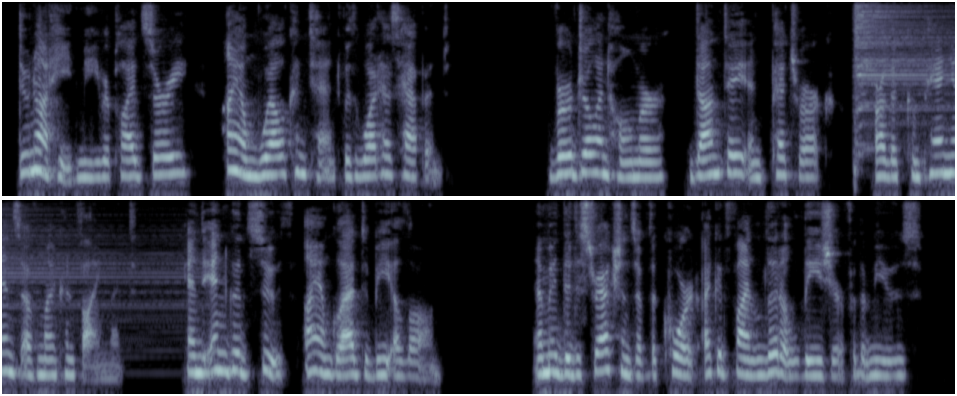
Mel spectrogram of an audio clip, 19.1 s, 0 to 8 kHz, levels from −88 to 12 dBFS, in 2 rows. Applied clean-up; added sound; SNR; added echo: none; Hi-hat; 14 dB; none.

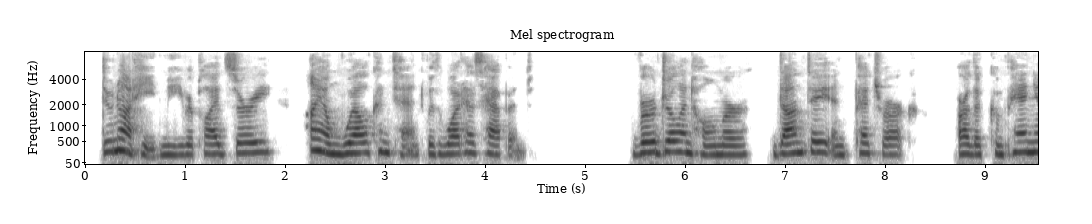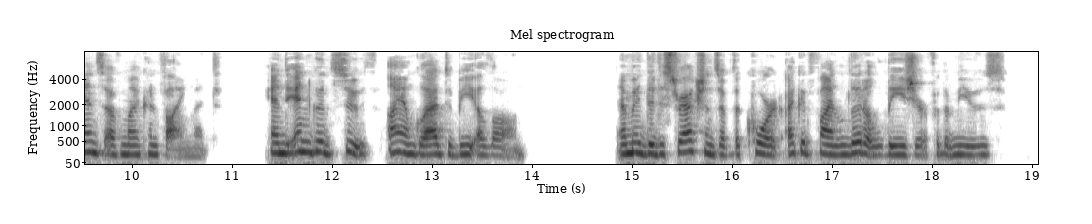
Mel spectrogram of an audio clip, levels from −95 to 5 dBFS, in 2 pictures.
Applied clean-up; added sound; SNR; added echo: none; none; none; none.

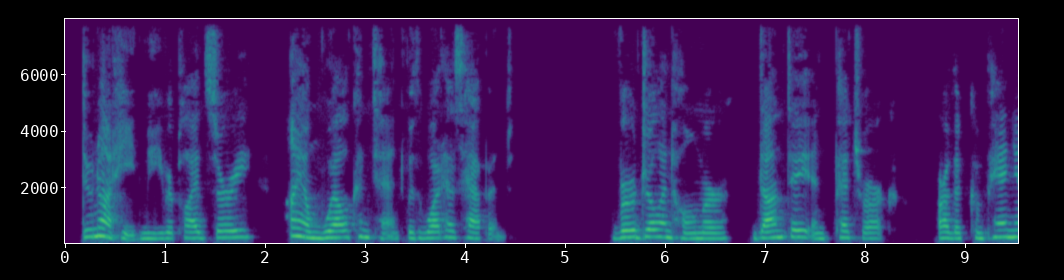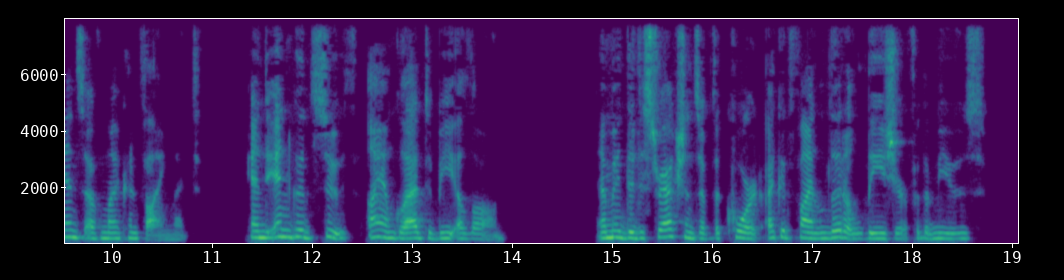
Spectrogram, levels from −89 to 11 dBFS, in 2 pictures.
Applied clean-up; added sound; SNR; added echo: neural mask model Resemble Enhance denoiser.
